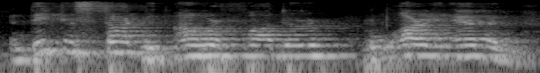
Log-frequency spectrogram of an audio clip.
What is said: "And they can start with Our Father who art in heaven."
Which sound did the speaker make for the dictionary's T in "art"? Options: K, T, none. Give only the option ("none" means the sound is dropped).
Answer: none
